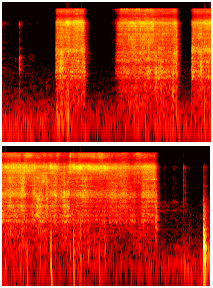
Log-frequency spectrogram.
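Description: An aerosol can sprays in loud hissing bursts.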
